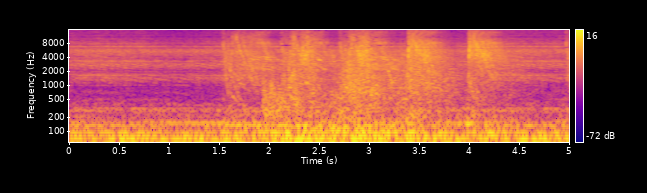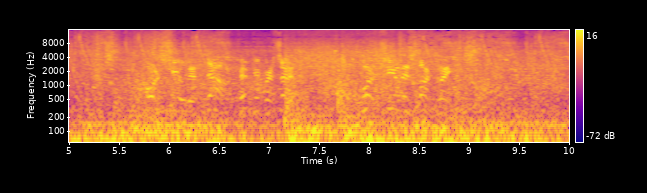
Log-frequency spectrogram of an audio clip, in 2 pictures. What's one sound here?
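Deep rumbling explosions boom.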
